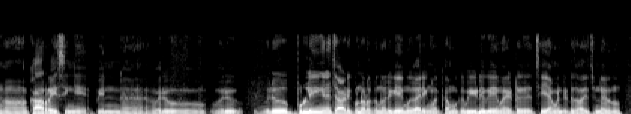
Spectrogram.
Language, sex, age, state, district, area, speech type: Malayalam, male, 18-30, Kerala, Kozhikode, urban, spontaneous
